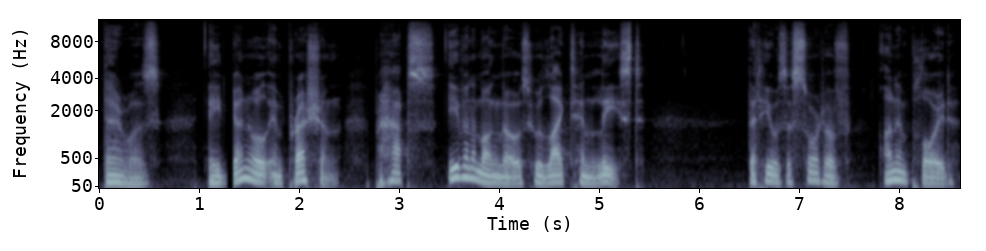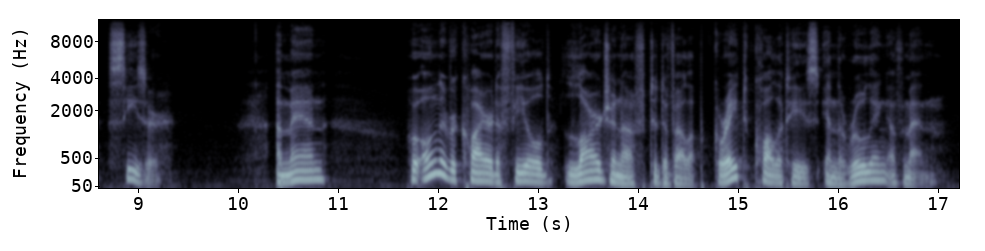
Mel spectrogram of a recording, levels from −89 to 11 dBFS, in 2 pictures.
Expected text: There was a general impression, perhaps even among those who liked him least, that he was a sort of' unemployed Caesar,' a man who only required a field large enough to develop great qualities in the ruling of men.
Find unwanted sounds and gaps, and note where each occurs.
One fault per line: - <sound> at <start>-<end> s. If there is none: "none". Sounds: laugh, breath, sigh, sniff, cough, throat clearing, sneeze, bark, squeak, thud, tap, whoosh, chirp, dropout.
- dropout at 1.3-1.4 s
